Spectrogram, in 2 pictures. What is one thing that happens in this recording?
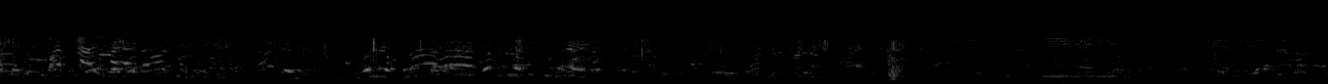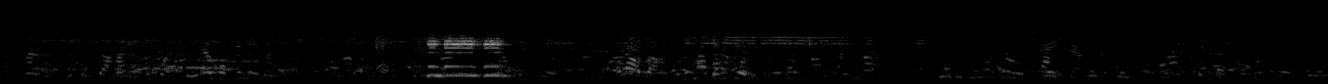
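A crowd of men and women talk and call out nearby, outdoors.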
